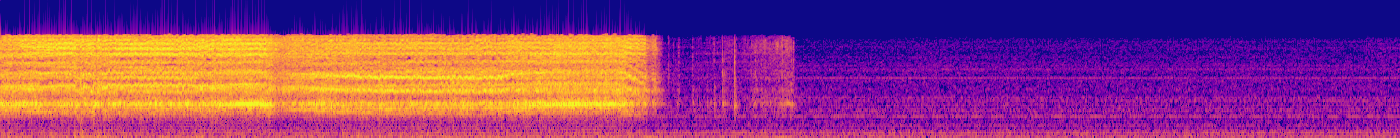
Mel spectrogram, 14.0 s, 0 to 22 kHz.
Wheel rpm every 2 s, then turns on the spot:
210, 220, 220, 40, 0, 0, 0.
6-8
